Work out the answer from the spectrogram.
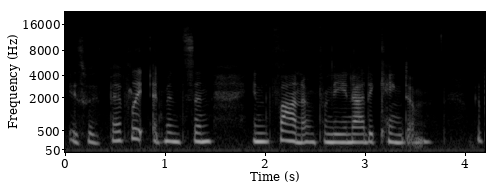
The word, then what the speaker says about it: Farnham: How do we pronounce that? Farnham.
